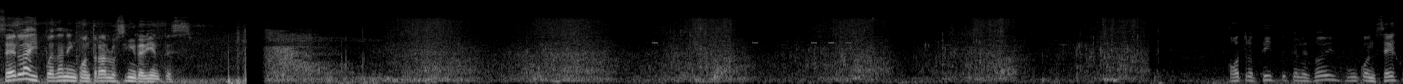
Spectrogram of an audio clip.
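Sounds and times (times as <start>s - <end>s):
wind: 0.0s - 14.0s
small waves lapping on shore: 2.7s - 11.6s.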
